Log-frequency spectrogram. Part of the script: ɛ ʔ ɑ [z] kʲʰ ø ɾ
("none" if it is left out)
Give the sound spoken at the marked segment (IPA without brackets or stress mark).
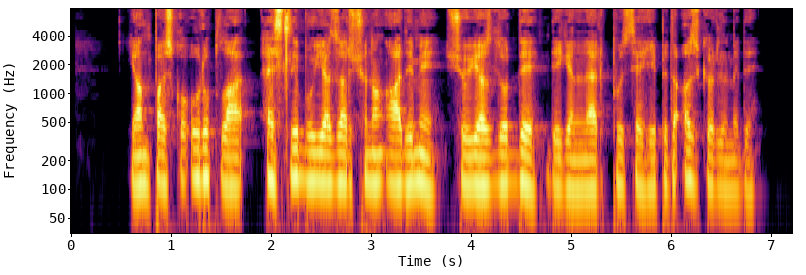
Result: z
